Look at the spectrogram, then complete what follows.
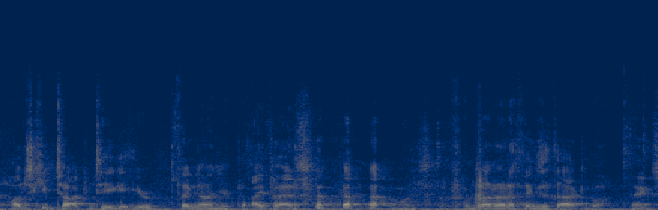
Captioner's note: laughs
